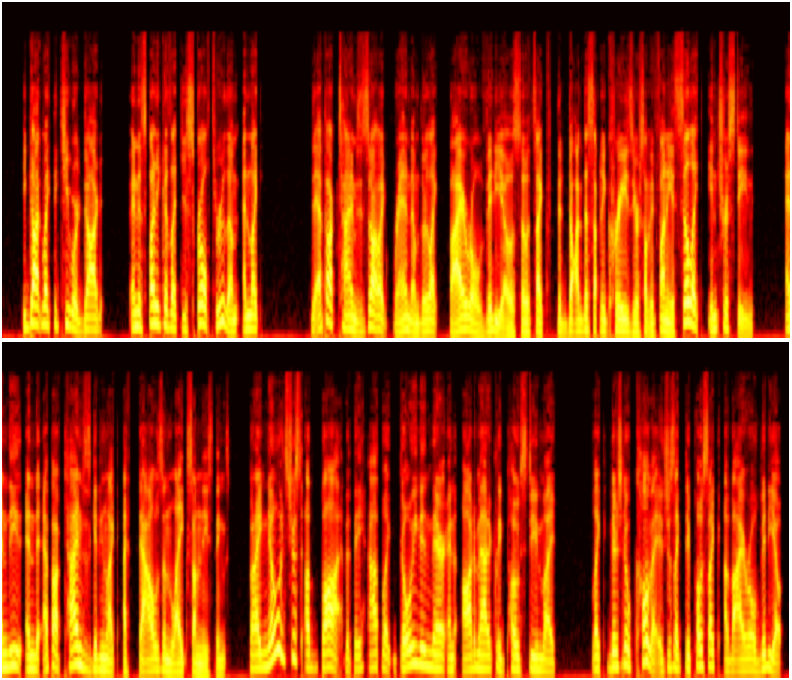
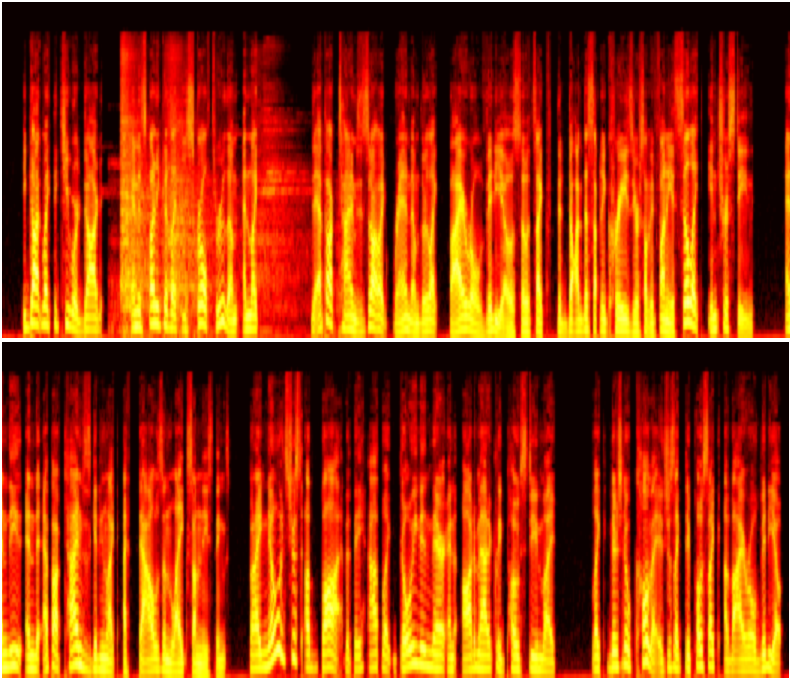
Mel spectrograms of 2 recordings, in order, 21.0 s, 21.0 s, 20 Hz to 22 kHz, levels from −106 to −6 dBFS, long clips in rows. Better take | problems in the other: first | clattering dishes; noticeable; from 1.5 to 4.5 s; peak 8 dB below the speech

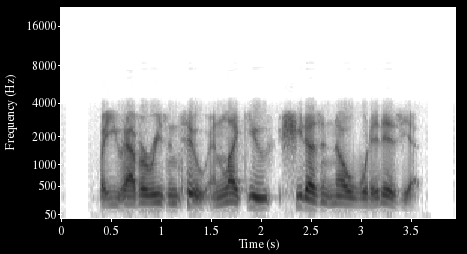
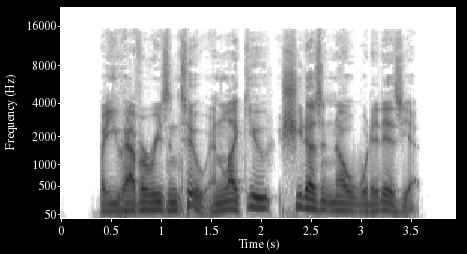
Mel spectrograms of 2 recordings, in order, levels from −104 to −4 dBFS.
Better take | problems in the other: second | phone-call audio

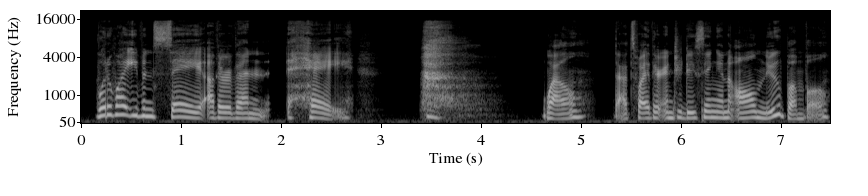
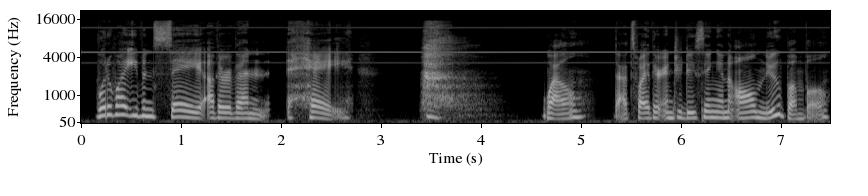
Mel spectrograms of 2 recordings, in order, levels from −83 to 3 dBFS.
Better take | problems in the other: first | high-pitched whine; noticeable; throughout; 5 kHz, 20 dB below the speech

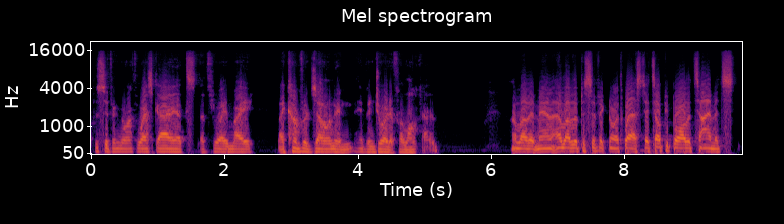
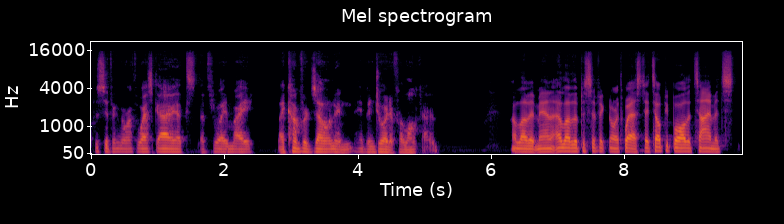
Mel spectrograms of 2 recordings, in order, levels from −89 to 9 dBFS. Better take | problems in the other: second | distortion; heavy; 6 dB below the speech

